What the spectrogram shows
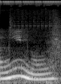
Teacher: diawali dan diakhiri bunyi sengau yaitu eng, yang jarang sekali ada di bahasa Indonesia.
